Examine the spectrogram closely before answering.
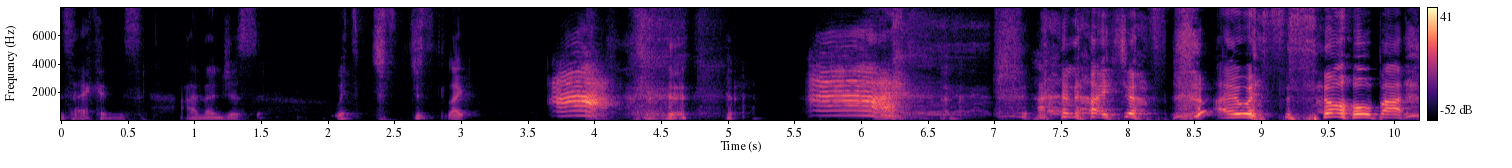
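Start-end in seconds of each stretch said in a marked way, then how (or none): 3.7-4.2 high, loud cringe scream; embarrassed scream. Retold or imitated. Walking home, screaming at the memory, high and loud. 5.6-6.3 high, loud cringe scream; embarrassed scream. Retold or imitated. Walking home, screaming at the memory, high and loud.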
